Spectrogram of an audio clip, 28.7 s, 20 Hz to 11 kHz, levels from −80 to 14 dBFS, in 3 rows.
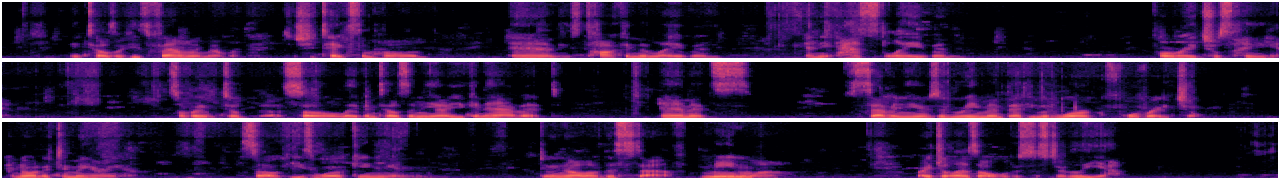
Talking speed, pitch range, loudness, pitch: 140 wpm, 110-135 Hz, -21 LUFS, 120 Hz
